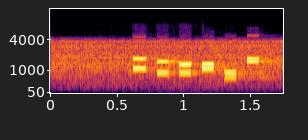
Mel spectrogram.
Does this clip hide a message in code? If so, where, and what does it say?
Yes: multi-frequency trunk signalling (R1, as on North American trunks) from 0.6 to 1.6 s, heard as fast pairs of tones, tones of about 90 ms, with phone line noise. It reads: KP 8561 ST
